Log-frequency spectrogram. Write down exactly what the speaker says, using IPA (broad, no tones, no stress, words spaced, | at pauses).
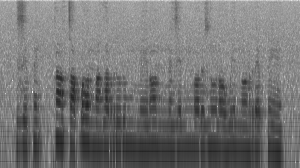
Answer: zepẽkːũ tˤeɓɔnẽ ðˤɪruɾumːẽ ɾɔ̃nːɛ̃ze nːɔɾɵzũ ɾɔwɪnɔ̃rɛ pẽ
